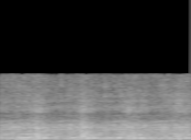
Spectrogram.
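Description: A Blendtec blender runs a pulse burst to clean its blade, lid and jar, a loud, steady high-speed whir of motor and churning liquid sustained throughout without talk.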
